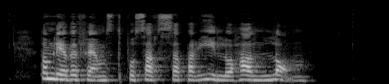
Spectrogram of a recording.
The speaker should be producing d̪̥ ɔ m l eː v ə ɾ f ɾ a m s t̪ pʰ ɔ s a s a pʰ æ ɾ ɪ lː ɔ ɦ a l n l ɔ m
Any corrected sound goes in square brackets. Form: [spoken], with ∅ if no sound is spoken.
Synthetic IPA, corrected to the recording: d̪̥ ɔ m l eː v ə ɾ f ɾ [ɛ] m s t̪ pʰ ɔ s a s a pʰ [a] ɾ ɪ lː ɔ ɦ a l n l ɔ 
